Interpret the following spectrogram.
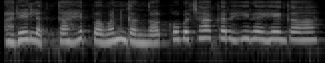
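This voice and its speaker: A woman tells a doll storybook tale in a high voice with a mellow, soft tone. She narrates dramatically and breaks in with exclaiming asides. Her delivery sounds like a storyteller reading to an audience of children. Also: slow pace.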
